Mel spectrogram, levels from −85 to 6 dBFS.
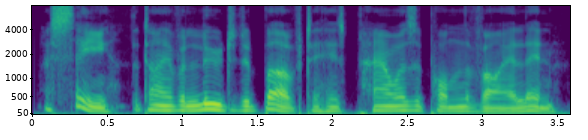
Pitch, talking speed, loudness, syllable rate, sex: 115 Hz, 215 wpm, -16 LUFS, 6.0 syllables/s, male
